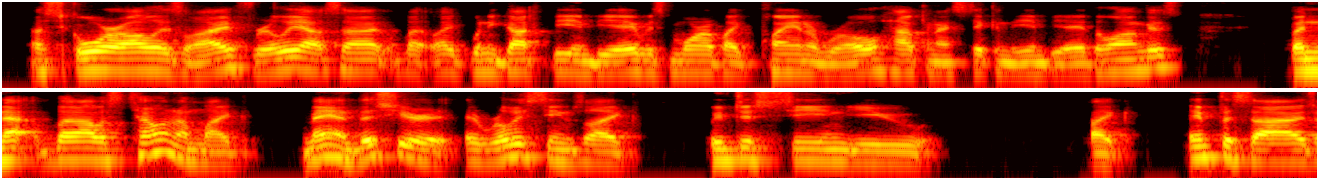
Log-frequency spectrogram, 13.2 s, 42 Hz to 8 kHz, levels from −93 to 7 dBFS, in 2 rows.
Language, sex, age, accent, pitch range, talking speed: English, male, 30-49, American, 115-150 Hz, 240 wpm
